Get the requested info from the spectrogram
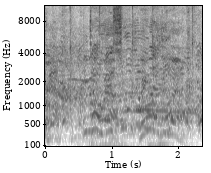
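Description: Several people talking over one another, with background music underneath.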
